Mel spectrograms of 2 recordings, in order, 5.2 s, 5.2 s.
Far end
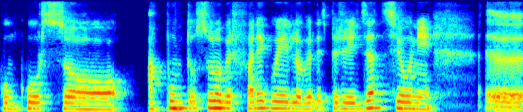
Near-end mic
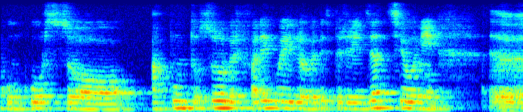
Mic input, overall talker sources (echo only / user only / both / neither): echo only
